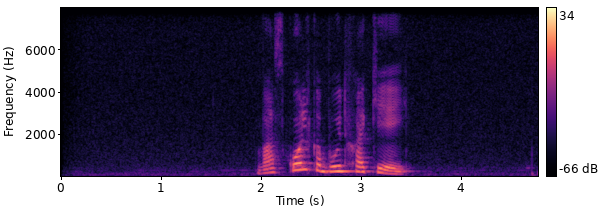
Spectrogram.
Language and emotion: Russian, neutral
